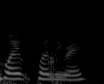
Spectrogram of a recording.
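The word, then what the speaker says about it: Coi Leray: Is that how you pronounce her name? – Dej Loaf? – No. – Yeah, you said it right. Coily Rae.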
